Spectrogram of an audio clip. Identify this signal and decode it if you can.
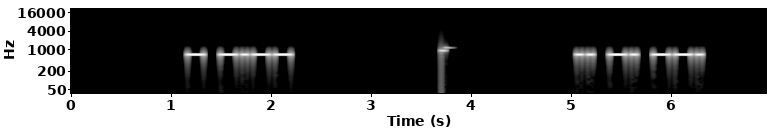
Morse code, heard as a keyed tone, about 21 wpm, 700 Hz. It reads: TY ING
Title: Prefixes and Suffixes 22wpm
